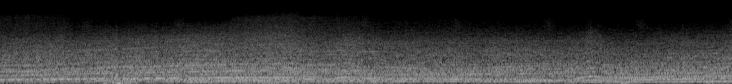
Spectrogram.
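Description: Race cars in a racing video game roar past one another, several engines revving and shifting pitch as they overtake, a steady loud blend of whining motors with no voices.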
